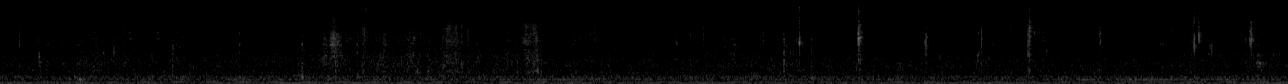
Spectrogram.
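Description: Faint, close chewing of a McDonald's burger, with scattered soft clicks and crinkles from the burger's paper wrapper being handled.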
